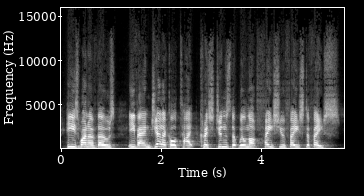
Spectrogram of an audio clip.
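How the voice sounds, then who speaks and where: A man preaching a sermon to his congregation, slow and emphatic, rising into impassioned peaks. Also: high-pitched, a bit bright.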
